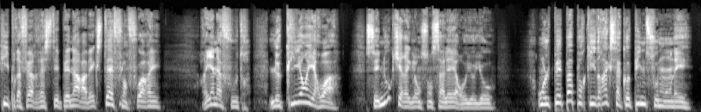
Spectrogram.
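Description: A man voicing a brash, foul-mouthed short teenage boy who talks loudly, cheekily and crudely in a storybook reading. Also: sits high, lively intonation, fast talker, dry recording, studio quality, voice pushed up. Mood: grumbling.

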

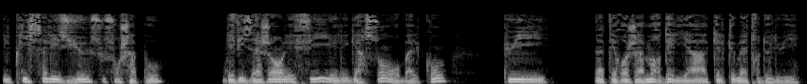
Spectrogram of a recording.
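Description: Husky-voiced male storybook narrator. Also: on the low side, dry recording, studio quality. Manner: steady, dramatic reading with tense pauses. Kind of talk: audiobook narration.

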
